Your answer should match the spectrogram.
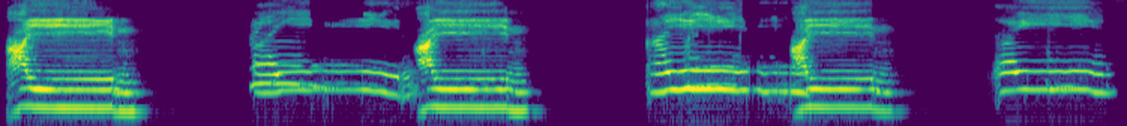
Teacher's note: আইন কণ্ঠনালীর মাঝখান থেকে হায়ের মতো করে, হা যে জায়গা থেকে উচ্চারিত হয়েছে আইনটাও সেম জায়গা থেকে, তিন আলিফ টান।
